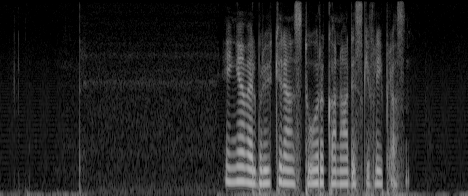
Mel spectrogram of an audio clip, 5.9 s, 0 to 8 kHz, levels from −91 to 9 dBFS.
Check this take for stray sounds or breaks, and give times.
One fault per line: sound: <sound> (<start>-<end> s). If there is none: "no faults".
no faults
